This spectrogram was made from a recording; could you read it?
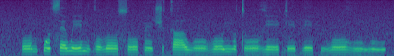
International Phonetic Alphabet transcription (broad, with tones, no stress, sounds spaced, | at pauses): oː˧ n p ɔ̃˦ s ɛ˦ w eː˦ n ɡ o˧ l oː˦ s oː˧ p ɛ̃˨ ʃ ə˧ k aː˦ w oː˨ v oː˦ ɲ o˦ t oː˨ ɣ eː˧ ɡ eː˨ b eː˧ p ɨ˨ w oː˦ ɣ ũ˨ ɡʷ ũ˨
